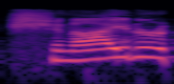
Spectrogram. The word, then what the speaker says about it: Snyder: I was from Snyder County, Pennsylvania, and I spelled it S-C-H-N-Y-D-E, Schneider County. That's the way everybody said it. And I just spelled it the way I heard it pronounced by others.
